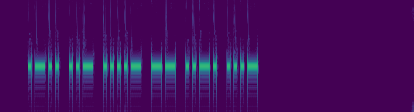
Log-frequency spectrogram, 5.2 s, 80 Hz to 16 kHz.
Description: Morse code, heard as a keyed tone, about 28 wpm, 700 Hz. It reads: LU4MFV
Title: DXCC-100 Call Signs - 6 Characters - 28wpm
